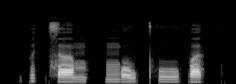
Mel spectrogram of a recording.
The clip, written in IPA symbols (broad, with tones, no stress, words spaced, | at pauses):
pɪ˧k̚sɐ˨m | mo˨˩w pʰuː˨ pɐ˨t̚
